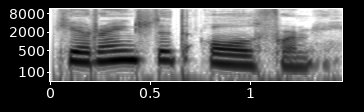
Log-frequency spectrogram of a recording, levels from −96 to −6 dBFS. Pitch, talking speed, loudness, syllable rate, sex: 210 Hz, 245 wpm, -16 LUFS, 6.2 syllables/s, female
